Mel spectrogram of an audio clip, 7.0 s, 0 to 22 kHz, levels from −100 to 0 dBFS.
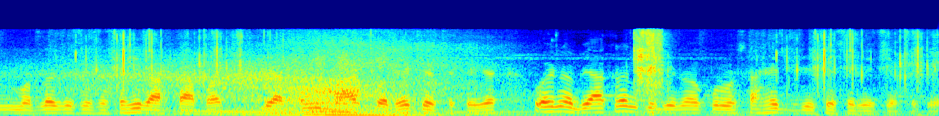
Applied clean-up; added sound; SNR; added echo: none; Car passing by + Crumpling, crinkling / Tearing; 4 dB; none.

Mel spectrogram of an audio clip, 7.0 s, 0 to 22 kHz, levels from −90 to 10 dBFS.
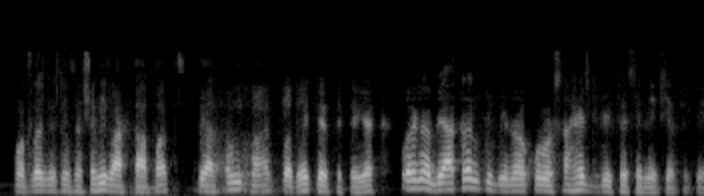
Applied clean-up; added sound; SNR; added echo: neural mask model DeepFilterNet 3.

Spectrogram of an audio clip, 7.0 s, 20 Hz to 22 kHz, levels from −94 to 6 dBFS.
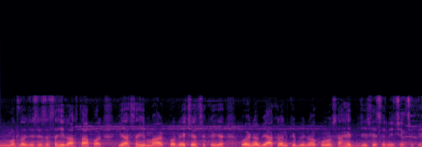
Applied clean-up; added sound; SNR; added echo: none; none; none; none.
